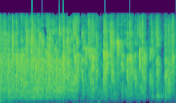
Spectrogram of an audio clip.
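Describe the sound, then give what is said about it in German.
A crowd applauds the technical crew steadily, many hands clapping in a dense, continuous patter that thins into more distinct individual claps toward the end. No one speaks. “Die Technik hier kriegt mal einen Applaus, ne? Machen wir das mal.”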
